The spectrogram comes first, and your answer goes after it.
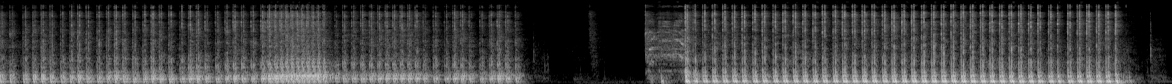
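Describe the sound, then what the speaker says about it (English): A street bike engine bought cheaply runs loud and close with a rapid, rough idle, cuts out for about a second, then restarts and settles back into a steady, pulsing idle. "Let it idle."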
